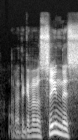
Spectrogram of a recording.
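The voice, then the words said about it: Imitates another person's voice. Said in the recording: “your impression of Murray Johnson”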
